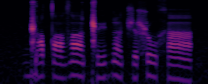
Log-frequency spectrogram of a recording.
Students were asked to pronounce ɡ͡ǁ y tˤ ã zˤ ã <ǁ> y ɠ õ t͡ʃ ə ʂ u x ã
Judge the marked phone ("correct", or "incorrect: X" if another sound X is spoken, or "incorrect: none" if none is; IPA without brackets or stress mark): correct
